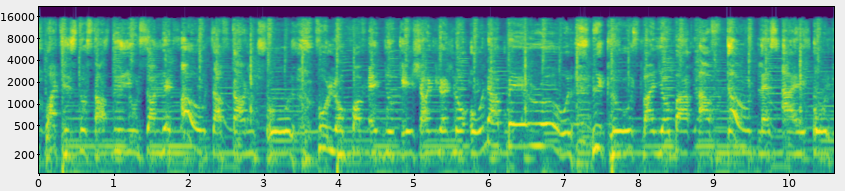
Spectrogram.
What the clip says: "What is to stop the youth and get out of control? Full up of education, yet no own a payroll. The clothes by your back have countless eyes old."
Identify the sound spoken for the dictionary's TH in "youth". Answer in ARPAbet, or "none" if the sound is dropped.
S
